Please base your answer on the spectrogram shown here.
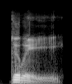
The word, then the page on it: DoE: British English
